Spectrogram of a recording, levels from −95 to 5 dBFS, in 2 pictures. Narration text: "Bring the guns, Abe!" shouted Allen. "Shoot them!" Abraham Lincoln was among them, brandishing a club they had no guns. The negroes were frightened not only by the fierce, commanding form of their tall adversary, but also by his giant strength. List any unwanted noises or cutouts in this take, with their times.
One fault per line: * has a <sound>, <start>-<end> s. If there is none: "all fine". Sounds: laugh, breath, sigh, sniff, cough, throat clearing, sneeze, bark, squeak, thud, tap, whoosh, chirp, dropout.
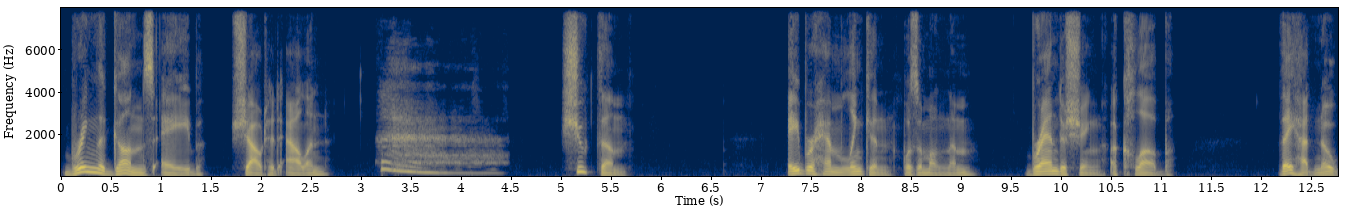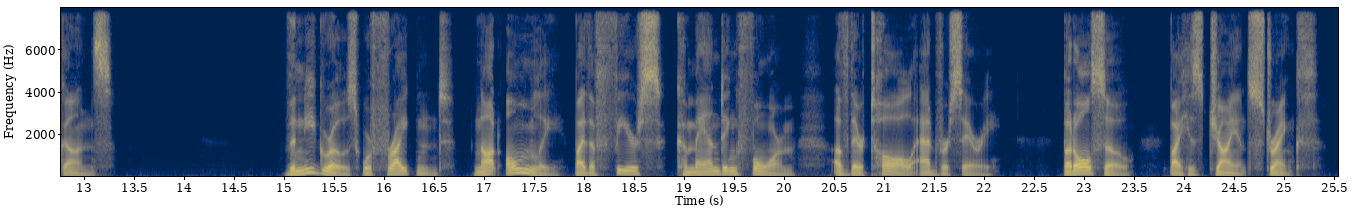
* has a sigh, 3.1-4.5 s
